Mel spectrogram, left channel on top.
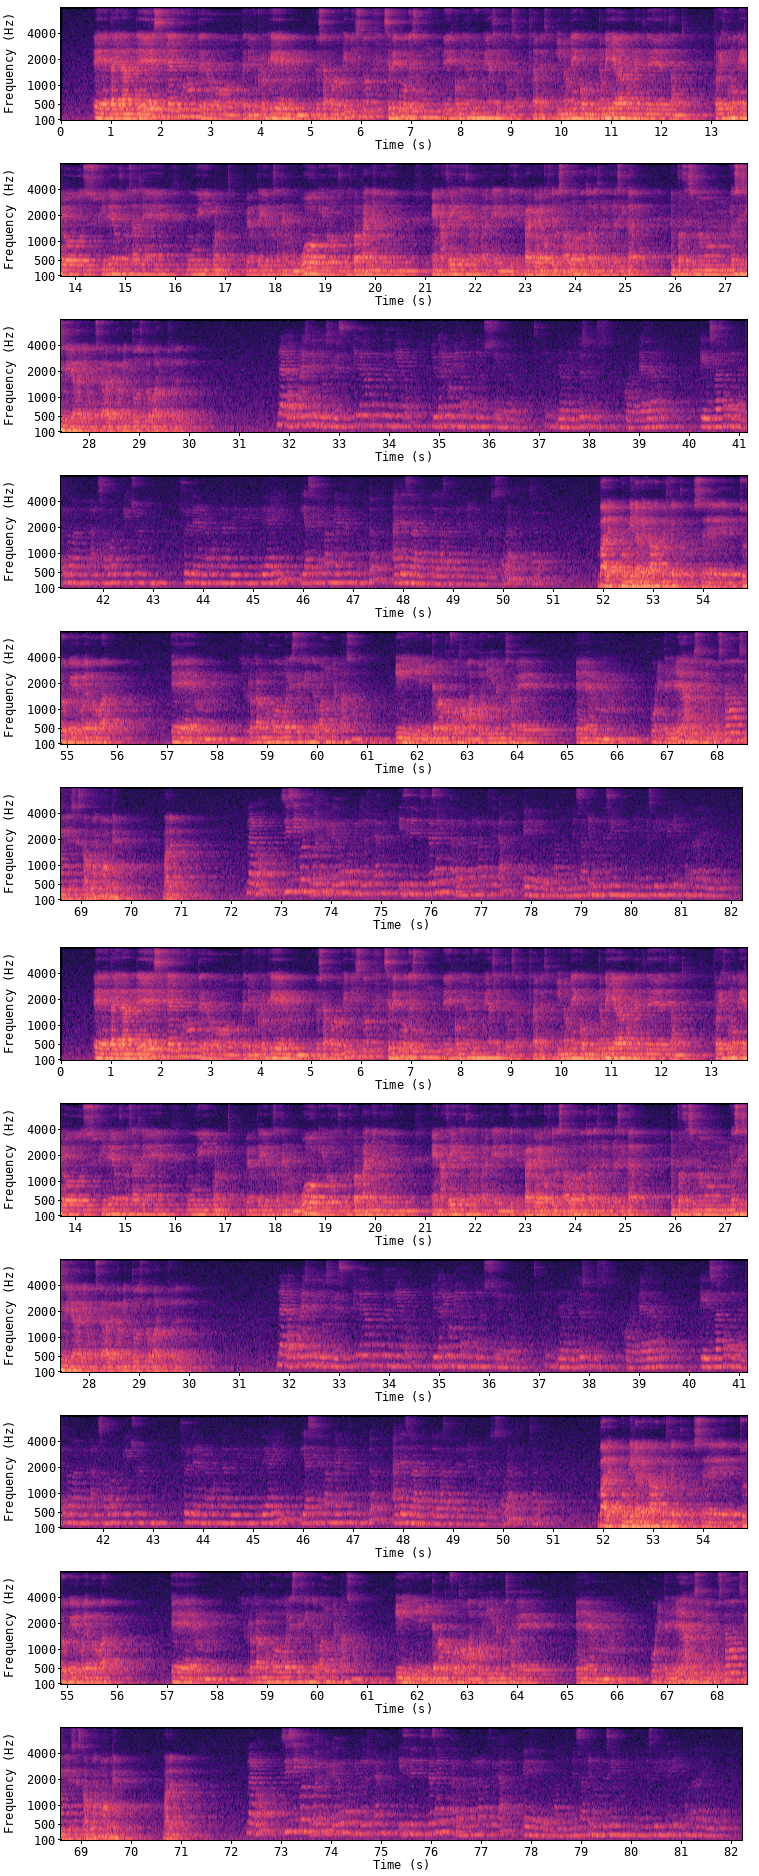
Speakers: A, in the centre; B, on the left.
A: Eh, tailandés sí que hay uno, pero, pero yo creo que, mm, o sea, por lo que he visto, se ve como que es un, eh, comida muy, muy aceitosa, ¿sabes? Y no me,
B: Ah,
A: con- no me llega a convencer tanto. Porque es como que los fideos los hacen muy, bueno, obviamente ellos los hacen en un wok y los, los van bañando en, en aceite, ¿sabes? Para que empiece, para que vayan cogiendo sabor con todas las verduras y tal. Entonces
B: hmm.
A: no, no sé si me llegaría a gustar. A ver, también todos probarlo, ¿sabes?
B: Claro, por eso te digo, si ves que te da un poquito de miedo, yo te recomiendo hacerte los, eh, eh, los rollitos estos con obleas de arroz, que es bastante parecido al, al sabor que suelen, suele tener la comida de, de ahí, y así te familiarizas un poquito antes de ganar, de gastarte el dinero en un restaurante, ¿sabes?
A: Vale, pues mira, venga, va, perfecto. Pues eh, yo creo que voy a probar. Em, yo creo que a lo mejor este fin de o algo me paso y, y te mando foto o algo y vemos a ver. em, bueno, y te diré a ver si me gusta, si, si está bueno o qué. ¿Vale?
B: Claro, sí, sí, por supuesto, me quedo, me quedo esperando. Y si necesitas ayuda para hacer la receta, eh, mándame un mensaje, no dudes en en escribirme que yo encantada te ayudo.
